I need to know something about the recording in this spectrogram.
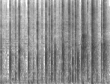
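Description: A small group claps for about two seconds, sharp overlapping hand slaps in a quick, uneven patter that stays fairly steady and moderately loud, with no one talking.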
